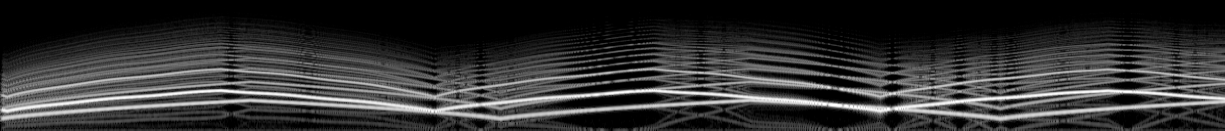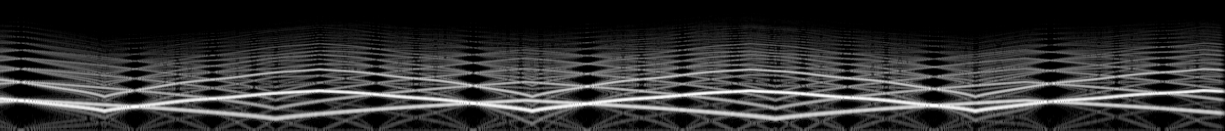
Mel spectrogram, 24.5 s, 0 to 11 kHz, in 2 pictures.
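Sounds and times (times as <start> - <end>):
fire truck piercer siren: 0.0 - 24.4.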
